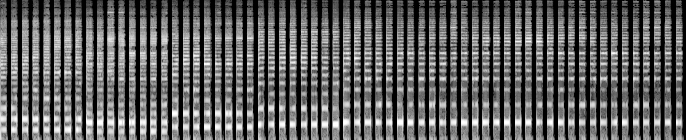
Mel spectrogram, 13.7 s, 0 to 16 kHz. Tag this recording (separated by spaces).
sounds awesome chords hit drums digital drum video samples loops game synthesizer music melody synth sample loop 8-bit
